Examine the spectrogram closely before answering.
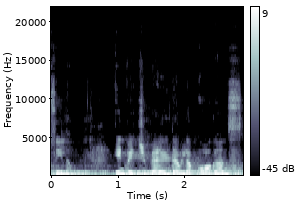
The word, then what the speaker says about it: coelom: Don't pronounce it coelom, it is coelom, in which well developed organs can be accommodated.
